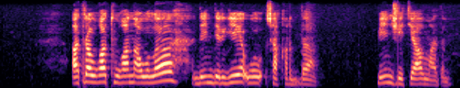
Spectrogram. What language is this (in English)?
Kazakh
